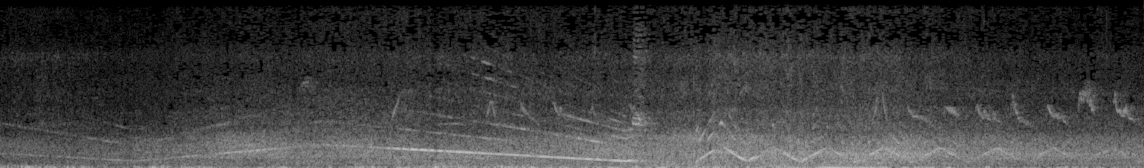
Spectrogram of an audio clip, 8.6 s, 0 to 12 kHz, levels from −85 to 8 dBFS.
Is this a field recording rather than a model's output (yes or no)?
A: yes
